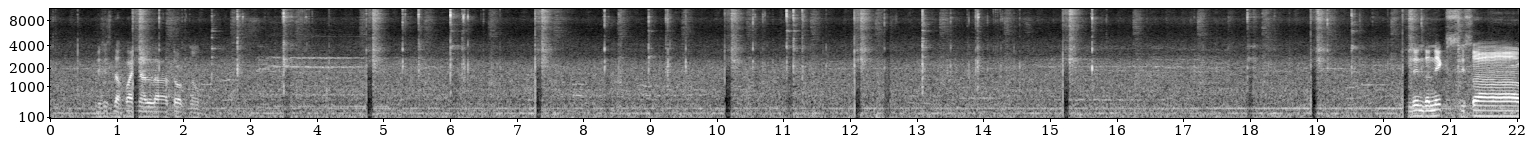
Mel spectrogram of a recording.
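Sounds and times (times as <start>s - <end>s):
steady machinery hum: 0.0s - 22.0s.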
